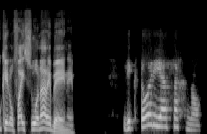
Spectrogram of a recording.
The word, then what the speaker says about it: Victoria Sacno: Victoria Sacno. Sacno, con l'accento sulla O, quindi?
